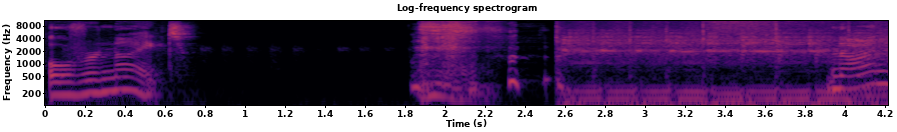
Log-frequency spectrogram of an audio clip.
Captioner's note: laughs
